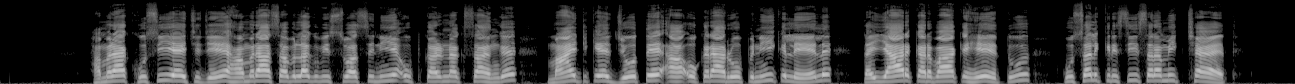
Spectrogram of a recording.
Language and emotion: Maithili, happy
